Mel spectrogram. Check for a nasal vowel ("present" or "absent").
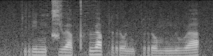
absent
